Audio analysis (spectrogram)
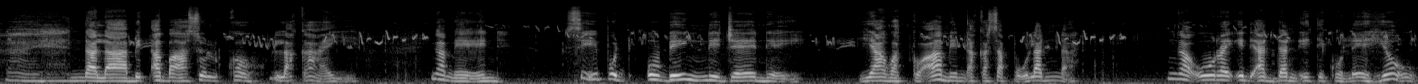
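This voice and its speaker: Radio drama role: worried older Ilocano mum, plaintive and very unhurried, faint birdsong behind her. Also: low voice. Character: doting, worried older mother of grown daughter. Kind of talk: Filipino radio drama acting. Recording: background noise with birdsong. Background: birds chirping.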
